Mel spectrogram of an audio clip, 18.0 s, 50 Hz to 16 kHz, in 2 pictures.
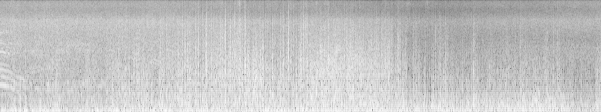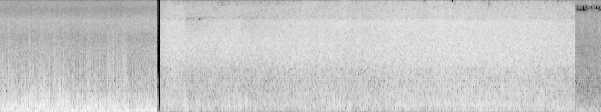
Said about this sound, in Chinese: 在台风剑鱼经过时，三亚各区都出现了14级以上的大风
